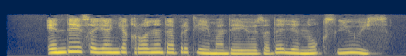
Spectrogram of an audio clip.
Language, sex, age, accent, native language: Uzbek, female, 18-24, Toshkent shahri, Uzbek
